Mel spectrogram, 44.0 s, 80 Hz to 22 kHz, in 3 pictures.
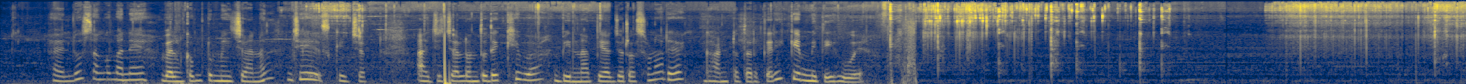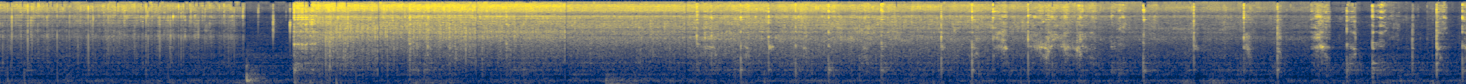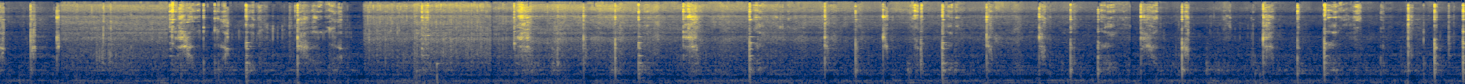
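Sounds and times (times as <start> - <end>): food frying in hot oil: 9.0 - 11.7, 12.6 - 43.9.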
